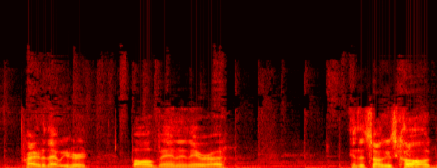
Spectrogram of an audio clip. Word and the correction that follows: Balvanera: I like your pronunciation. What balls in my Venera? – Balvanera. – Balvanera. Yeah, I believe it's Balvanera.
